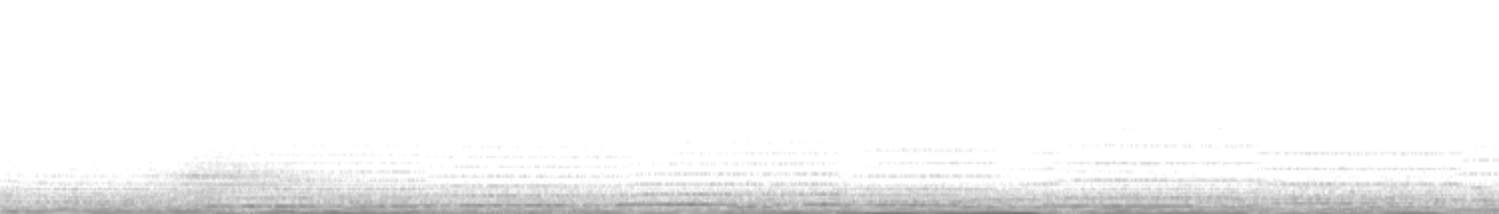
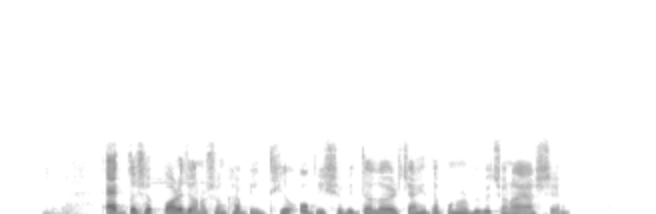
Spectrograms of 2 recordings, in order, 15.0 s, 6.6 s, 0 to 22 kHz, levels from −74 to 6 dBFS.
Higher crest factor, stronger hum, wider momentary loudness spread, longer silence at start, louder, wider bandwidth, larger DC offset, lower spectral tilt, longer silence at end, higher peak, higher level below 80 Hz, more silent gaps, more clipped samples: second, 14 dB vs 22 dB; neither; second, 6 LU vs 9 LU; second, 0 s vs 0.4 s; about the same, -40 LUFS vs -39 LUFS; first, 11 kHz vs 8 kHz; neither; first, -7 dB/octave vs -3 dB/octave; second, 0 s vs 0.9 s; second, -24 dBFS vs -18 dBFS; first, -52 dBFS vs -76 dBFS; neither; neither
